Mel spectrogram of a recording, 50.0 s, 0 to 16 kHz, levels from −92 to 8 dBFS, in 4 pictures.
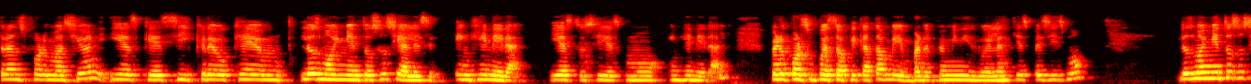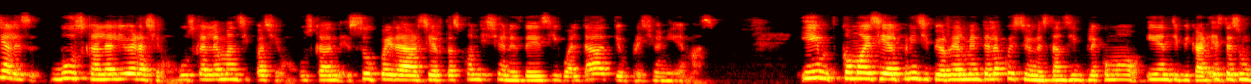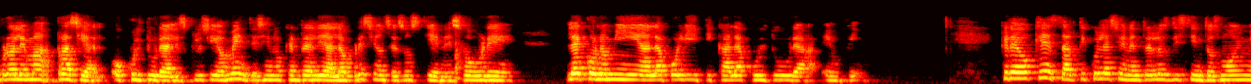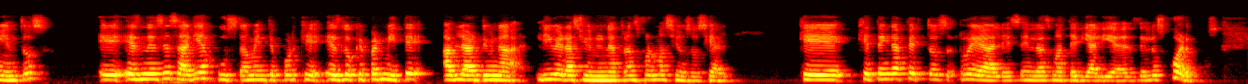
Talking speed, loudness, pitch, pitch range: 150 wpm, -18 LUFS, 205 Hz, 190-225 Hz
